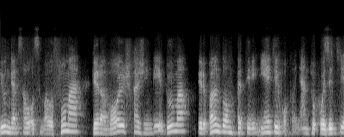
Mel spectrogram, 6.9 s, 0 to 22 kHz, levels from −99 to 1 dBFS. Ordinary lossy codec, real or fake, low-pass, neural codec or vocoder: Opus, 16 kbps; fake; 7.2 kHz; codec, 16 kHz, 0.5 kbps, X-Codec, HuBERT features, trained on LibriSpeech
